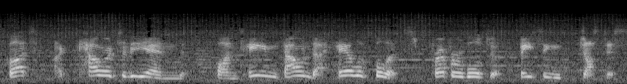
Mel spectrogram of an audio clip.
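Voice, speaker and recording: A man's voice: high-pitched, normal speed, fairly bright tone, faint music behind, poor audio. A man playing a slick, self-righteous 1950s propaganda newsreel announcer in a video game, emphatic and rhetorical. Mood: accusing.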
